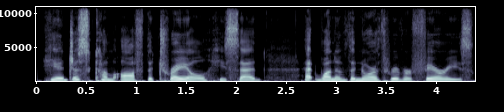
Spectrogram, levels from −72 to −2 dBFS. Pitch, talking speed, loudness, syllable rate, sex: 200 Hz, 220 wpm, -18 LUFS, 4.9 syllables/s, female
